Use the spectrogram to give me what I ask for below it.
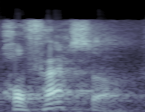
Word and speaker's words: professor: professor 프 다음에 알 발음은 없어집니다.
